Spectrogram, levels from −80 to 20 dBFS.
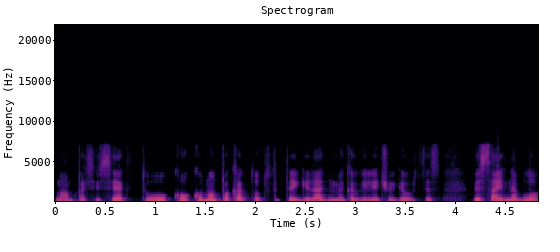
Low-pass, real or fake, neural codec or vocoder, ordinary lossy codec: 7.2 kHz; fake; codec, 16 kHz, 0.9 kbps, LongCat-Audio-Codec; AAC, 48 kbps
